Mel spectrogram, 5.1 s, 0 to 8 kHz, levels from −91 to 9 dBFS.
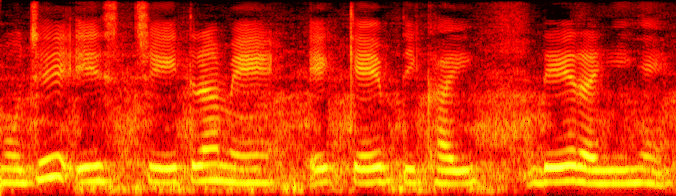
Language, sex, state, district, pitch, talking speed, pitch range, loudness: Hindi, female, Madhya Pradesh, Dhar, 215 Hz, 120 wpm, 205-225 Hz, -14 LUFS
